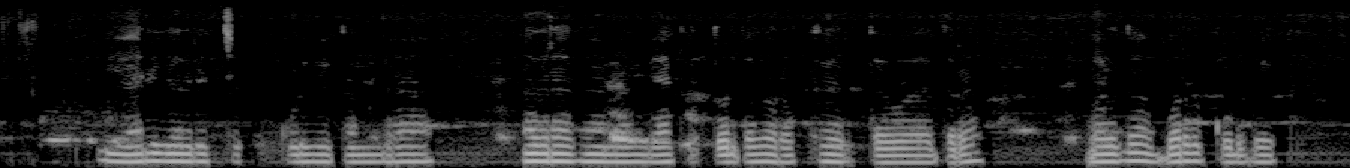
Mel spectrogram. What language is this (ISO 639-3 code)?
kan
